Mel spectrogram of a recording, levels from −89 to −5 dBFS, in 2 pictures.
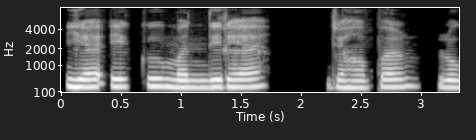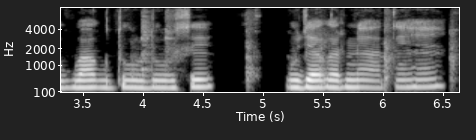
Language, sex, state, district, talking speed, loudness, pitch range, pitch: Hindi, female, Uttar Pradesh, Jyotiba Phule Nagar, 115 wpm, -16 LUFS, 200-220 Hz, 210 Hz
